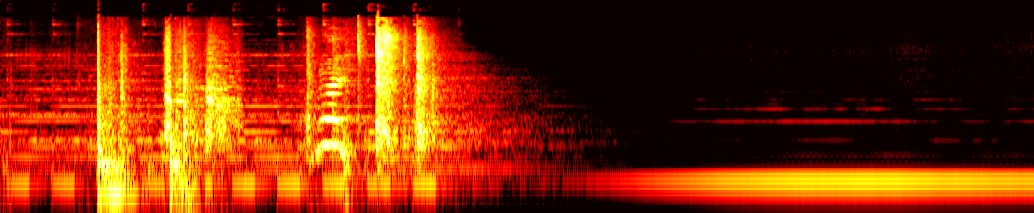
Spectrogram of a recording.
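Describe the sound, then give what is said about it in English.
Police officers smash in the door of a flat with a burst of heavy, loud thuds and crashes over a few seconds, then everything gives way to a low, steady droning hum. “Martin gives the signal, and they smash down the door.”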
